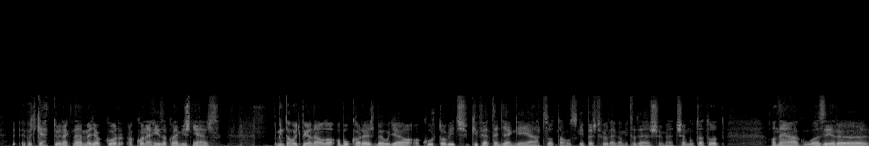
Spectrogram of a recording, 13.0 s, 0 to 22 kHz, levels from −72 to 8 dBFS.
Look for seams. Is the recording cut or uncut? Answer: uncut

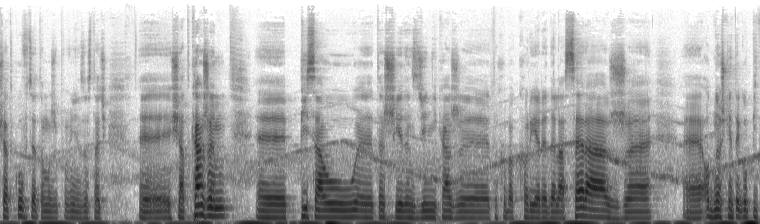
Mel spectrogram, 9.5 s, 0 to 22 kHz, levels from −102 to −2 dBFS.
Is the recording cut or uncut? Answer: uncut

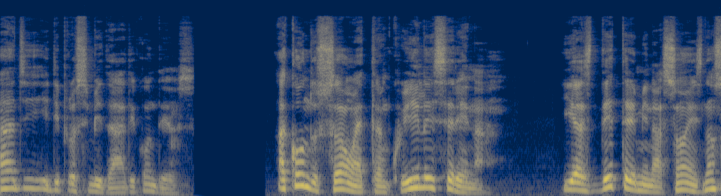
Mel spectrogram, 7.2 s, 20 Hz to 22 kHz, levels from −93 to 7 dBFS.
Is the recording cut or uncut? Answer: uncut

